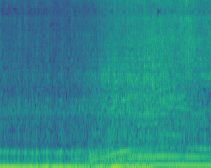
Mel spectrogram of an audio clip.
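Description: A snowmobile engine revs up, its pitch rising, then holds a higher whine.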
